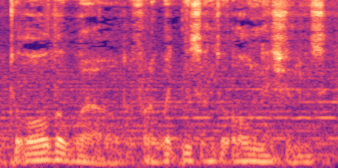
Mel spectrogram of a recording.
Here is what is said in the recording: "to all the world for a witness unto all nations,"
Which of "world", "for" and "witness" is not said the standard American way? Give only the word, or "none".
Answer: none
